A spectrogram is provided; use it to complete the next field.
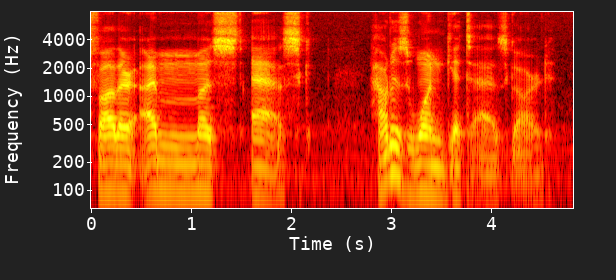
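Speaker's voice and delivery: plain reading voice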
